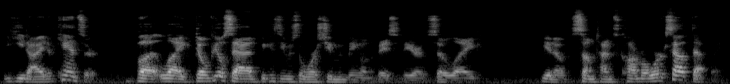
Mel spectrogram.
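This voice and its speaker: A woman's voice: extremely low pitch, a little fast, breathy edge. A woman hosting a casual chat with a dry, joking manner. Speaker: host.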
